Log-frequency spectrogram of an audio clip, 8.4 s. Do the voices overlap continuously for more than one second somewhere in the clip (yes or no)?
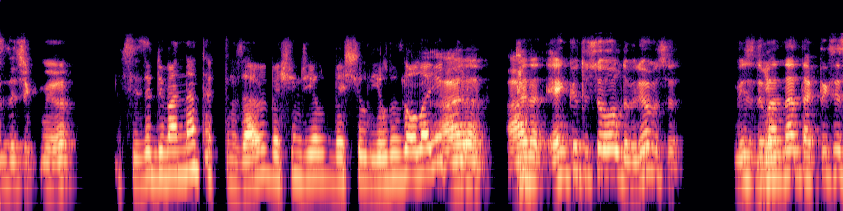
no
